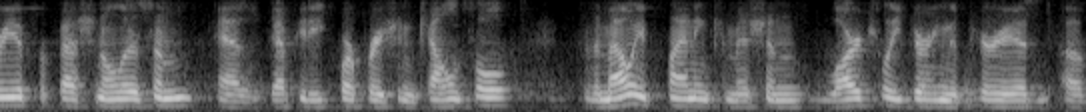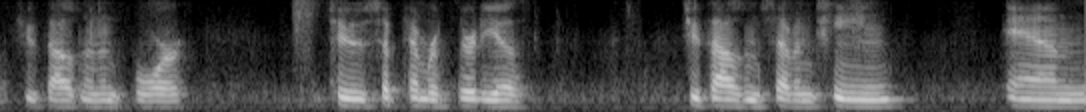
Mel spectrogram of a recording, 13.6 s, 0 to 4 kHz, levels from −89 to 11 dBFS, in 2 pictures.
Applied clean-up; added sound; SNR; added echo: neural separator model SepFormer DNS4.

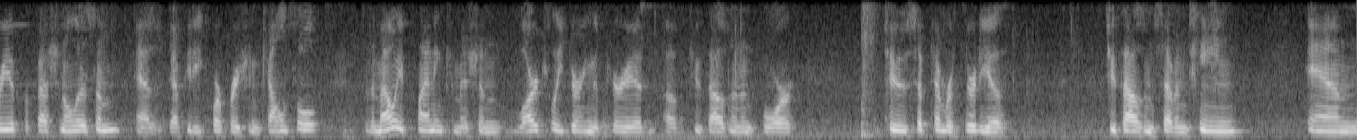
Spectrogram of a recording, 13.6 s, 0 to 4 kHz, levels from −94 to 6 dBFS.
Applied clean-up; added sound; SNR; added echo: none; Snare drum; 19 dB; none.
